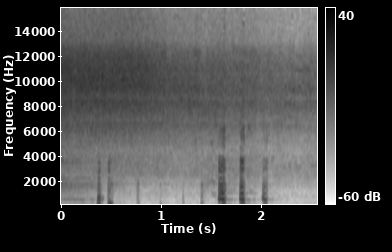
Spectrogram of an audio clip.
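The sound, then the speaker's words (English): A voice imitates the hiss of a steam iron pressed onto linen napkins: a soft, steady breathy hiss running throughout, broken by a few short, quiet voiced chirps. “And then I put the iron and it's like ASMR and it goes. Tss.”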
